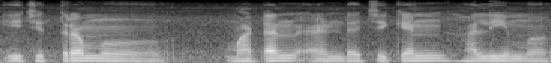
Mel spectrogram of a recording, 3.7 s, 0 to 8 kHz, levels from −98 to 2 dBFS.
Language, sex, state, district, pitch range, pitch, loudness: Telugu, male, Andhra Pradesh, Sri Satya Sai, 105-120 Hz, 115 Hz, -18 LUFS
